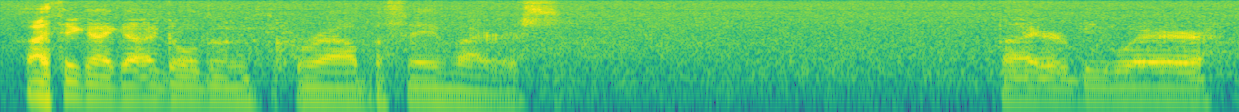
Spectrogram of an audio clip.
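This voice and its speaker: A man speaks very slowly in a very deep, low voice that is somewhat breathy and weary in tone, with fairly even intonation. The sound is dry with no echo, though noticeable background noise is present. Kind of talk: casual vlog chat. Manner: low, weary voice of a sick man. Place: tent. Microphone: phone near.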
